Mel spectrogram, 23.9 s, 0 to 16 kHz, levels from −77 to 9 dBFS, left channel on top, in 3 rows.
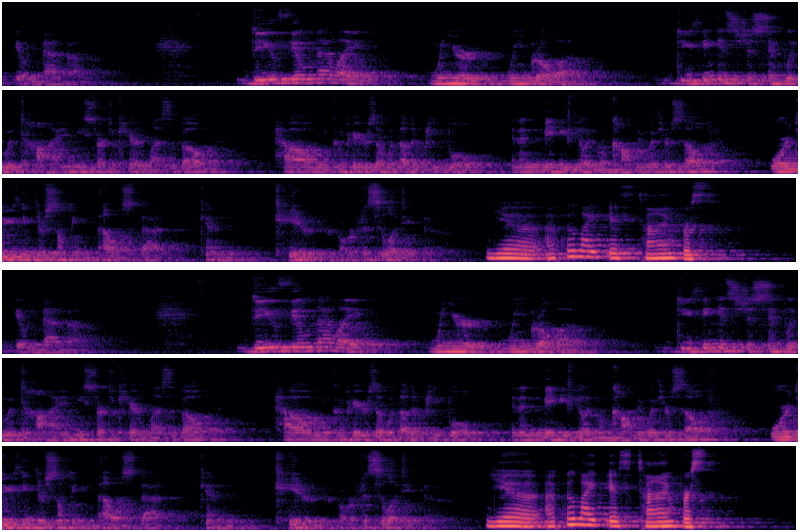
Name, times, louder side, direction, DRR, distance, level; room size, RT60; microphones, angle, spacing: voice 1, 0.1-0.8 1.5-1.9 2.4-3.7 4.2-5.8 6.5-10.0 10.7-12.7 13.1-15.2 15.6-17.6 17.9-18.3 18.7-20.2, equal, ahead, -3 dB, 5.1 m, -34 dB
voice 2, 20.8-23.0, right 1 dB, 50° right, 10 dB, 0.8 m, -21 dB
24.0 x 12.5 x 9.4 m, 1.3 s
head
